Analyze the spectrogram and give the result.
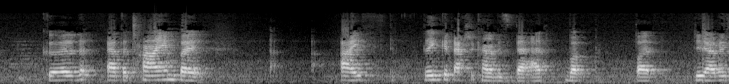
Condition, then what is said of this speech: Stuttering. I'm going to be trying to stutter more because I'm not going to try to avoid it.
